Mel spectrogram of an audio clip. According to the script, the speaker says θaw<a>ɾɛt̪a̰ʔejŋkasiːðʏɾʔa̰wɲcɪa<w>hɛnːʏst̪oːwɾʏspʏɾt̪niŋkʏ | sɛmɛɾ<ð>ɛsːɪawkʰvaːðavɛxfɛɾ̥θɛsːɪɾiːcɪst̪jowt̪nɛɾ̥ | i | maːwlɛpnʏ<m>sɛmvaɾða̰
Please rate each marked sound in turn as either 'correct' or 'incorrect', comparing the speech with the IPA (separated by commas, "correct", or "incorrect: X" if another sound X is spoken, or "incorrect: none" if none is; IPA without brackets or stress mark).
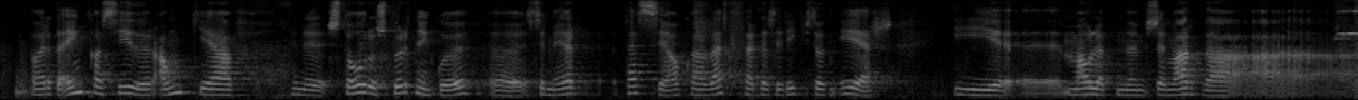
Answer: incorrect: ɛ, incorrect: v, incorrect: θ, correct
